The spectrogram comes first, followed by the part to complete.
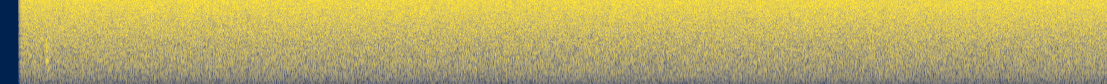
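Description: Steady, even static hiss with no engine, voice or other distinct sound standing out of it.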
